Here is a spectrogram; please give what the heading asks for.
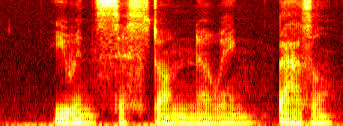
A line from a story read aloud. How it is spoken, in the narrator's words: said in a low voice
